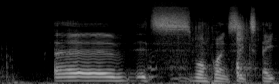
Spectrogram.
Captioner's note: stammers in terrible maths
